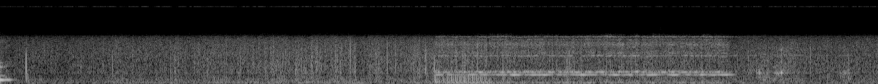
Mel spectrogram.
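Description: A steady rumble builds, then a steam whistle sounds one long blast of about three seconds, a chord of close-pitched tones that cuts off sharply.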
